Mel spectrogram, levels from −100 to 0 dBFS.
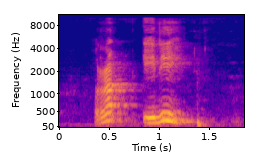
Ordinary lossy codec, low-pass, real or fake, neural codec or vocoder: AAC, 64 kbps; 9.9 kHz; fake; vocoder, 44.1 kHz, 128 mel bands, Pupu-Vocoder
